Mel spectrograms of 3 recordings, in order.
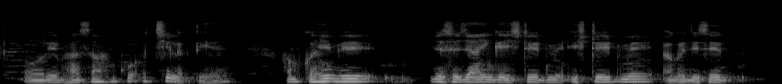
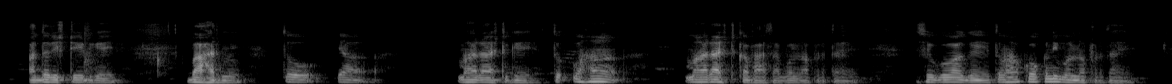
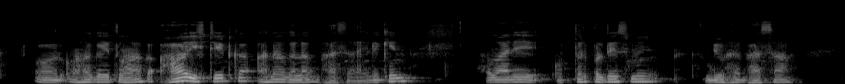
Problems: constant background noise, background conversations at intervals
